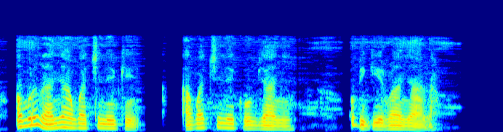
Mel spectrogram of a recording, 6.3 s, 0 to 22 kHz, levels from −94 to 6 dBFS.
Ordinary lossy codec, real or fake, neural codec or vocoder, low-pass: none; real; none; 7.2 kHz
